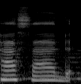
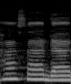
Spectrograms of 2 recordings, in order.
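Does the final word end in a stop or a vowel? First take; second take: stop; vowel. First: The word ends on a stopped final consonant. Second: The word ends with a vowel carried forward. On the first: The recitation stops at the end of the verse. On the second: The verse is joined to the following basmalah. "Jadi huruf da di sini tidak mati, disambung dengan basmalah"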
